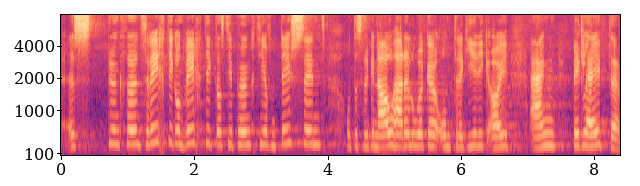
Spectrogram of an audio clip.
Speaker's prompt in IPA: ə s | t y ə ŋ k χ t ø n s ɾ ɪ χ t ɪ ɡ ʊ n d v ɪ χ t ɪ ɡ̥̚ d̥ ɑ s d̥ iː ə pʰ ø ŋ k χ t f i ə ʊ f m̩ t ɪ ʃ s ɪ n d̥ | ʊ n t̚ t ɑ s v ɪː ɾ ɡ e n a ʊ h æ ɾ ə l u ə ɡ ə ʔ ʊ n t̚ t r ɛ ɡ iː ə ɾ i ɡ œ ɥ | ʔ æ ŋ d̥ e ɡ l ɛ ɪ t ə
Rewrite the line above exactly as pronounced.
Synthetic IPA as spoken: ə s | t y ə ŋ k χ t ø n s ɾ ɪ χ t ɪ ɡ ʊ n d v ɪ χ t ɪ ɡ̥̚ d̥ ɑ s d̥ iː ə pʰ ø ŋ k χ t h i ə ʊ f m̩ t ɪ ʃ s ɪ n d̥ | ʊ n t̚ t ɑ s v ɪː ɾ ɡ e n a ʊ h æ ɾ ə l u ə ɡ ə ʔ ʊ n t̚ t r ɛ ɡ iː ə ɾ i ɡ œ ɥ | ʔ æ ŋ b̥ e ɡ l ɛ ɪ t ə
